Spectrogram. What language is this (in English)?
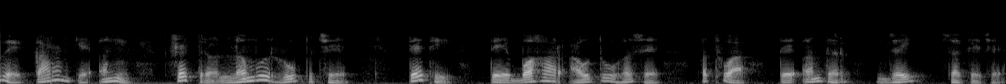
Gujarati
